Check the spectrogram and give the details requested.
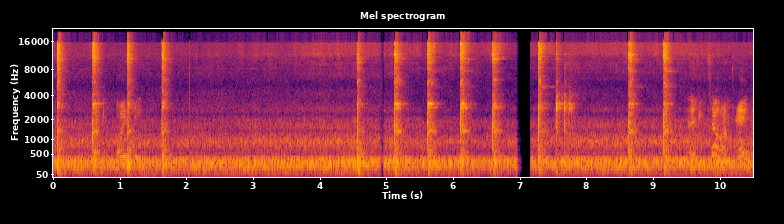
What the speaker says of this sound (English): I'm angling my hammer, so it's not hitting straight down.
